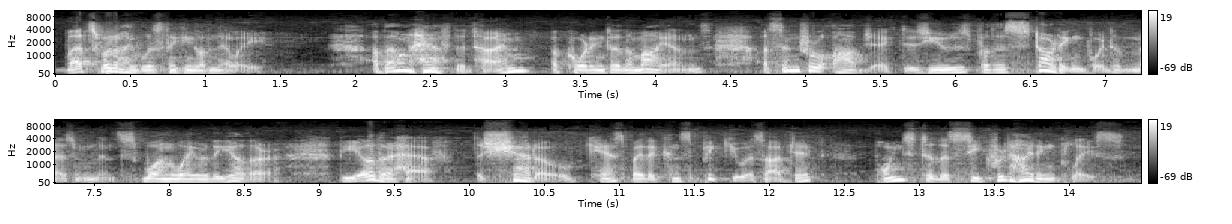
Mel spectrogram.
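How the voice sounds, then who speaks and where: An actor playing a steady, commanding male adventurer leading an expedition, in a measured 1940s radio drama style. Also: fairly low pitch, gravelly. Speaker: expedition leader. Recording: dull lo-fi old radio sound.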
